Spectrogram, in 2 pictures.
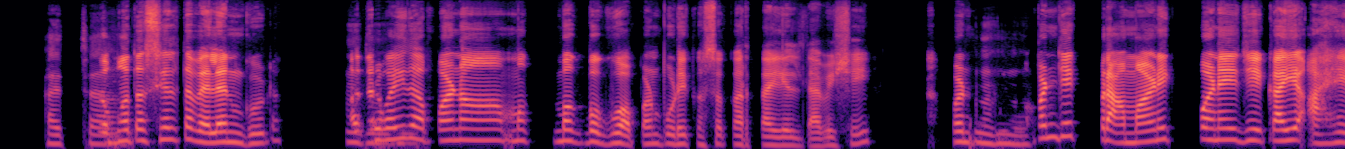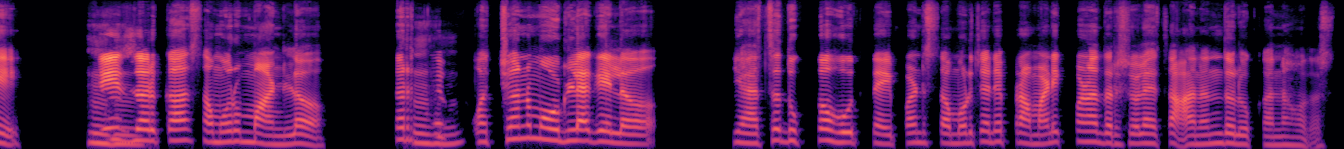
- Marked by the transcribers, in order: other background noise; in English: "वेल एंड गुड अदरवाइज"; horn
- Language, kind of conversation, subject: Marathi, podcast, वचन दिल्यावर ते पाळण्याबाबत तुमचा दृष्टिकोन काय आहे?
